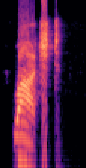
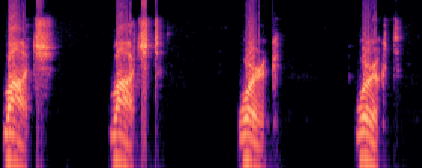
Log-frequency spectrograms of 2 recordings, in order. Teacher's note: it ends with ch which is unvoiced so when you put Ed to it watched the Ed becomes T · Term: unvoiced sounds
